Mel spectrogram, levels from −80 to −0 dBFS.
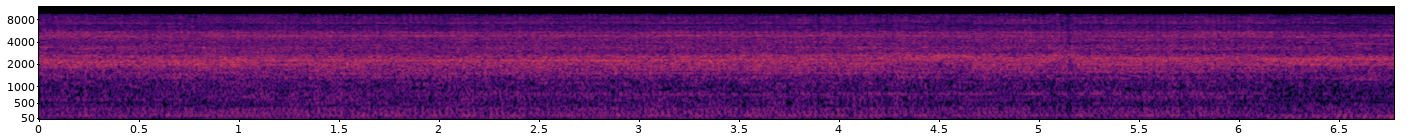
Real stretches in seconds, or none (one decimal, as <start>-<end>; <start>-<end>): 0.0-0.8; 1.3-6.8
